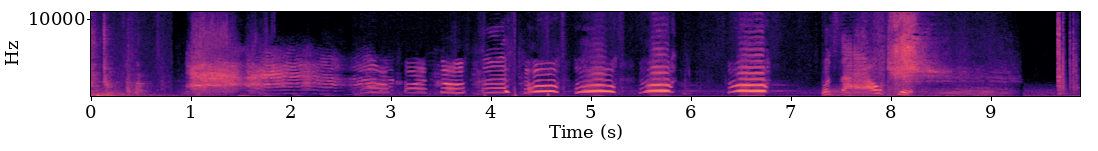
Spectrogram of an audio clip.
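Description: A young boy speaks in a high voice, close by.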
